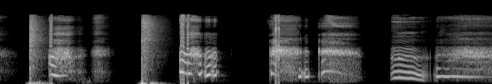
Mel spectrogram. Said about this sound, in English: Even with such a tiny ass, it jiggles with a slap.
